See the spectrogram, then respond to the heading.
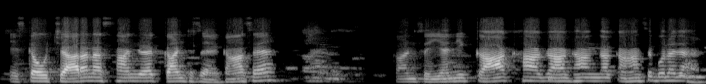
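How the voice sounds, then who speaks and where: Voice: medium pitch, bright, forceful tone. A grammar teacher giving a lesson, sounding out letters one by one and answering their own questions. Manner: repeats syllables and asks questions then answers them.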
